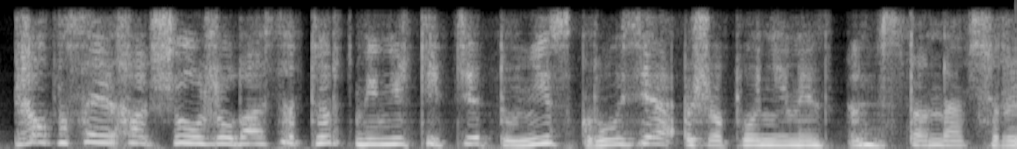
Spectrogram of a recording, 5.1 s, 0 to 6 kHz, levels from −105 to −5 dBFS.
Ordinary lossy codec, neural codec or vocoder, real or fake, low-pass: none; codec, 24 kHz, 1 kbps, SNAC; fake; 5.4 kHz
